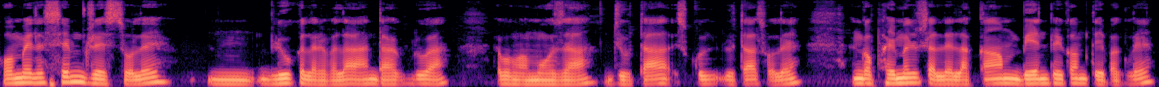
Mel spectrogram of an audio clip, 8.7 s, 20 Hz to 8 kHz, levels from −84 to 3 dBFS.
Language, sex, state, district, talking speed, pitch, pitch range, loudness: Wancho, male, Arunachal Pradesh, Longding, 205 wpm, 105 Hz, 95-115 Hz, -18 LUFS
